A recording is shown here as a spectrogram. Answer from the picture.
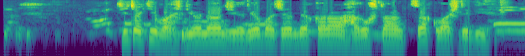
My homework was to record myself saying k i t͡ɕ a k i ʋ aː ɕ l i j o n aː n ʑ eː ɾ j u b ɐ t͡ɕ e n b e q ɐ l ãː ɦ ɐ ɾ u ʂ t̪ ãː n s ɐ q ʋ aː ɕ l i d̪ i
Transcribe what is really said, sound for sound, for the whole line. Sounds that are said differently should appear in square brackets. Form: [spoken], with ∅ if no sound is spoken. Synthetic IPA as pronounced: k i t͡ɕ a k i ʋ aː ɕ l i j o n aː n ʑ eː ɾ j [o] b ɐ t͡ɕ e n b e q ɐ [ɾ] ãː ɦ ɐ ɾ u ʂ t̪ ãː n [t͡s] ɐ q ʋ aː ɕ l i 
